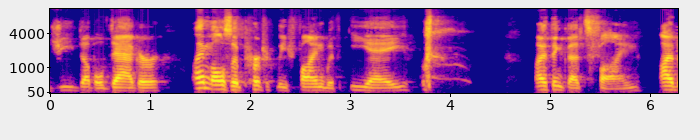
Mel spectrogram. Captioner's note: laughs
